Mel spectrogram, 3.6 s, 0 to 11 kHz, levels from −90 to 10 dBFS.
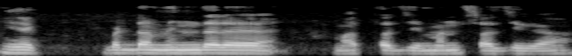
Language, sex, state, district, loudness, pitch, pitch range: Rajasthani, male, Rajasthan, Churu, -16 LUFS, 125 Hz, 120-135 Hz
